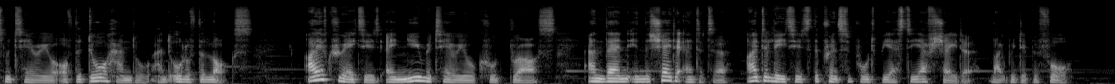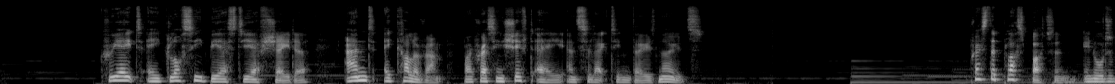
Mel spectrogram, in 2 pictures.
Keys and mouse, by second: 1.2 middle click, 3.6-5.0 shift+middle drag, 5.7 click, 7.9 shift+middle click, 8.4 click, 8.7 shift+a, 11.5 s, 13.3 click, 14.4 shift+middle click, 14.9 shift+middle click, 16.3 shift+a, 20.7 click, 21.9 shift+middle click.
